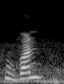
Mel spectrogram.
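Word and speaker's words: one: क्या है, ओ है, लेकिन ओ जो है जो 1 जो है उसको उच्चारण करते हैं तो वो किससे शुरू होता है, वा से, और ये व्यंजन से शुरू हो रहा है, इसलिए यहाँ पर हम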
